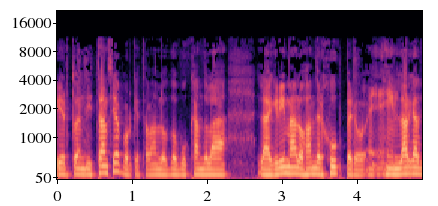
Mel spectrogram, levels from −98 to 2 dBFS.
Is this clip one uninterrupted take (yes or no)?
yes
